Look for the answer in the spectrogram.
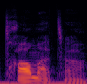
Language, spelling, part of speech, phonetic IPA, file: German, Traumata, noun, [ˈtʁaʊ̯mata], De-Traumata.ogg
- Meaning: plural of Trauma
